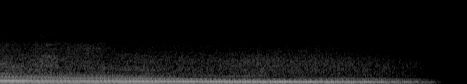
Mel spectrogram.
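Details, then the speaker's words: Jeep Wrangler Rubicon 4.0L inline-six after top-end rebuild (head gasket, intake and exhaust manifolds, injectors, fuel rail, new Y-pipe, new fan): deep, even loud exhaust drone with steady pulses, then clean shutdown; runs smoothly. "so we're gonna fire it up here in a second after we check everything and uh it's gonna be loud but that's how we like it"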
